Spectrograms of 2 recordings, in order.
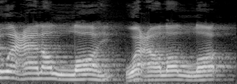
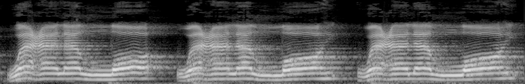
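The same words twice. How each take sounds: First: وعلى الله with the lam of على made heavy; wrong heavy lam. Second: وعلى الله slowly, light lam in وعلى, heavy lam in الله; correct light lam. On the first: Teacher demonstrates the common error in وعلى الله. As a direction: thicken the lam of وعلى by mistake. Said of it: "غلط". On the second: Teacher models the correct reading slowly for students. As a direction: keep وعلى thin, then full الله. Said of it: "أرقق". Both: Shown as a demonstration.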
